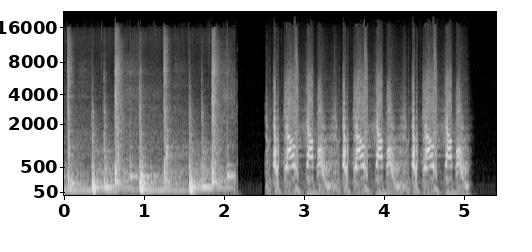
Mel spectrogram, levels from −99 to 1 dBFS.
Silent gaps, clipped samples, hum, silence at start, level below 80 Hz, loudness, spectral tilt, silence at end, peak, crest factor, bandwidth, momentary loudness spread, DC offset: none; under 0.1%; none; 0 s; -32 dBFS; -19 LUFS; -5 dB/octave; 0.35 s; 0 dBFS; 18 dB; 17 kHz; 7 LU; under 0.1%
